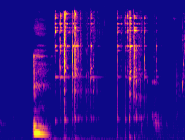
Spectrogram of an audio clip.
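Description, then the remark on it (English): Glassware handled while a drink is poured: a dull knock, then a run of bright, ringing clinks of glass against glass, irregular and fairly loud, with no voices. “Hey, you pouring one for yourself, or am I just gonna be drinking by myself sooner than I thought, huh?”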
